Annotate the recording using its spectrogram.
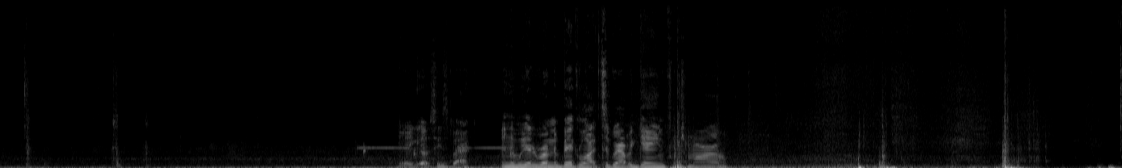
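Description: A low engine hum fills a car.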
